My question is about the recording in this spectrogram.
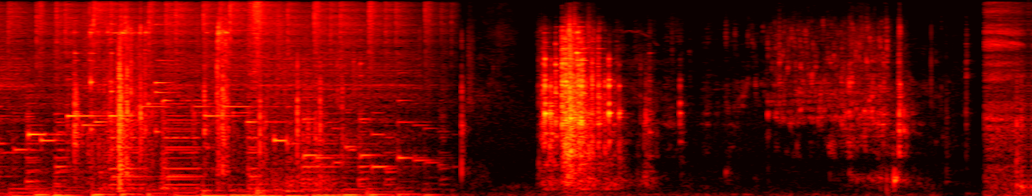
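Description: Background music with a steady beat, which cuts off about halfway through. Then a short splash and slosh of liquid as a small tub of rusty bolts is lowered into a bucket of Evapo-Rust rust remover, with a fainter slosh near the end.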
